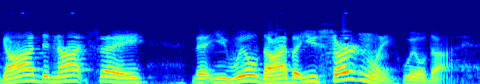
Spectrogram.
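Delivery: "certainly" pressed firmly; stress on certainly. Shown as a demonstration. Preacher contrasting the two warnings, firm stress. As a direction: nail down "certainly". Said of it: "not as precise".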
